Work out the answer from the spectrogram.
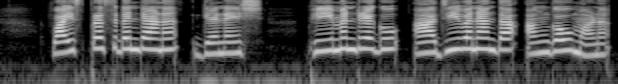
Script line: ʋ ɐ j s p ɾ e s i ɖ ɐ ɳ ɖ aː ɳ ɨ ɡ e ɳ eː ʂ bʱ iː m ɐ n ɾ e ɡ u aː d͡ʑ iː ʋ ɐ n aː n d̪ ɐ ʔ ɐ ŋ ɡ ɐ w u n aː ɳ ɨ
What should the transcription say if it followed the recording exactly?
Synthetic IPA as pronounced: ʋ ɐ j s p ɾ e s i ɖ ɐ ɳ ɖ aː ɳ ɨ ɡ e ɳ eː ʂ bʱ iː m ɐ n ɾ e ɡ u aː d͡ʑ iː ʋ ɐ n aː n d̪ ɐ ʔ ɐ ŋ ɡ ɐ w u m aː ɳ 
